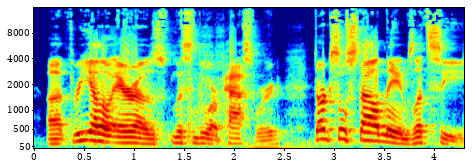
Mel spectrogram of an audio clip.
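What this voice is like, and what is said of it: Usual voice. Nothing is said of it.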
